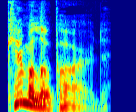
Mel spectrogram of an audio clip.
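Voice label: "camelopard", British English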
